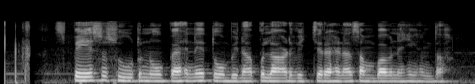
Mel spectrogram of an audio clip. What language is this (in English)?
Punjabi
